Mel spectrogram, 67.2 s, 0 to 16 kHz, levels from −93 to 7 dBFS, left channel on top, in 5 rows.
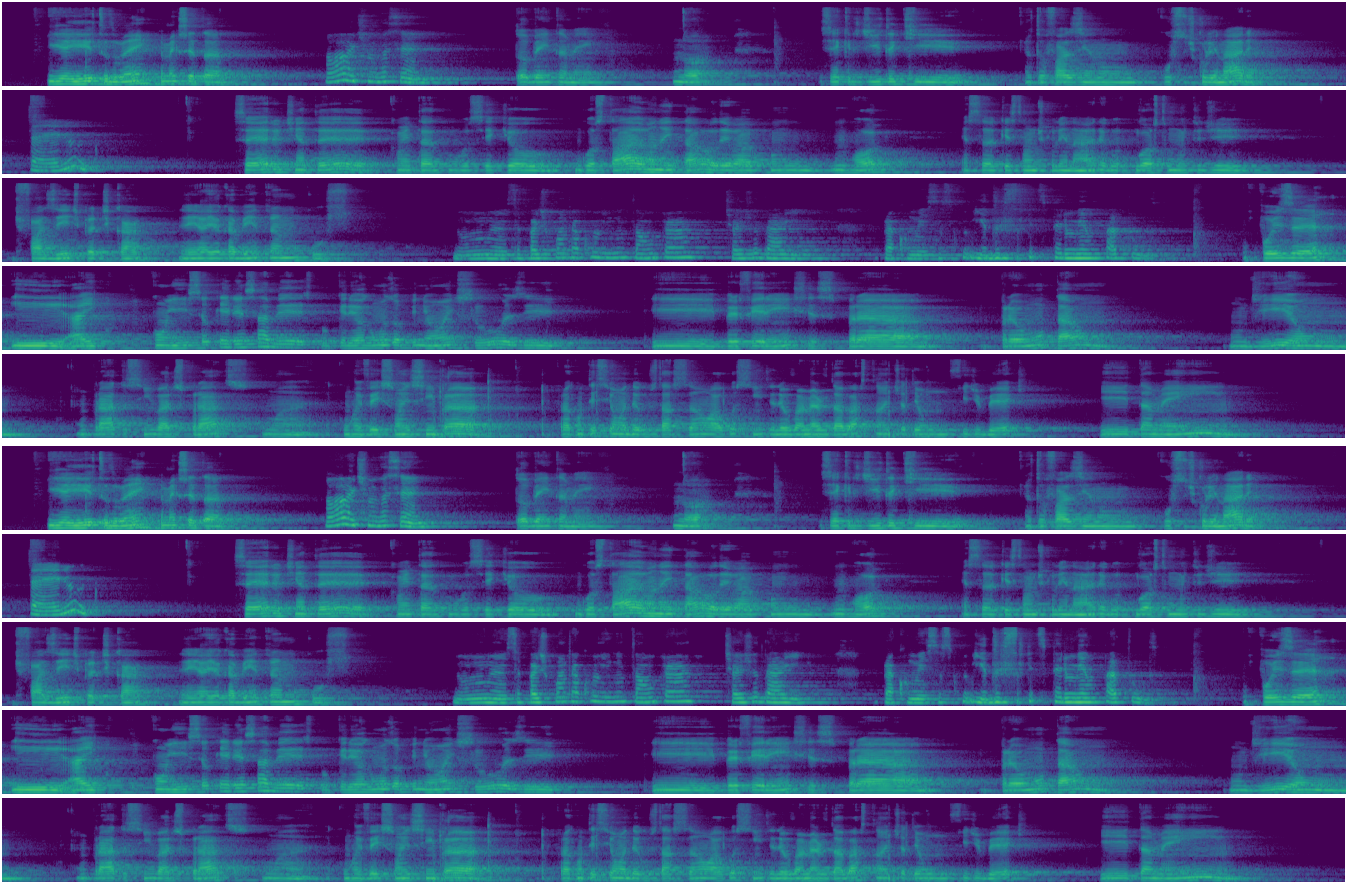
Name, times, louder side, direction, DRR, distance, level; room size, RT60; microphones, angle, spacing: voice 1, 0.5-2.3 5.1-6.0 6.7-7.1 8.2-9.6 10.2-12.6 15.8-22.3 23.0-25.9 27.0-28.3 28.6-30.3 39.3-45.9 46.8-49.7 50.1-51.5 52.6-53.9 54.5-58.6 59.1-63.9 64.7-66.1, equal, 5° right, 7 dB, 0.8 m, -31 dB
voice 2, 3.2-4.3 13.7-14.4 31.4-33.8 34.1-34.9 35.7-38.4, right 3 dB, 80° right, 14 dB, 0.7 m, -33 dB
16.0 x 8.4 x 9.5 m, 2.2 s
head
